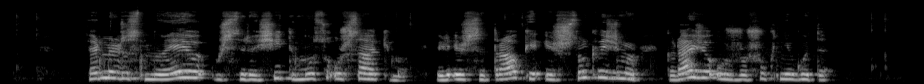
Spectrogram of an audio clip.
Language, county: Lithuanian, Vilnius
